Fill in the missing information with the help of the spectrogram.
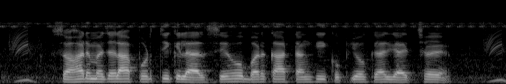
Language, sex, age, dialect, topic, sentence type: Maithili, male, 18-24, Southern/Standard, agriculture, statement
